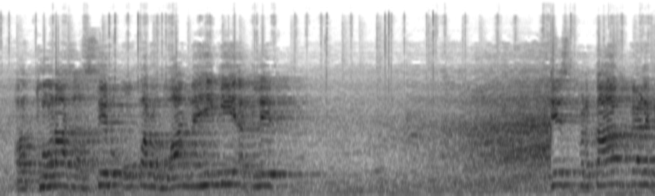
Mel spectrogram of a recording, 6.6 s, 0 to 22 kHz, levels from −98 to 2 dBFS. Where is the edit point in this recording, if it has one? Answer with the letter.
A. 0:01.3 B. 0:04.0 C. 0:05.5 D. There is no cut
C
